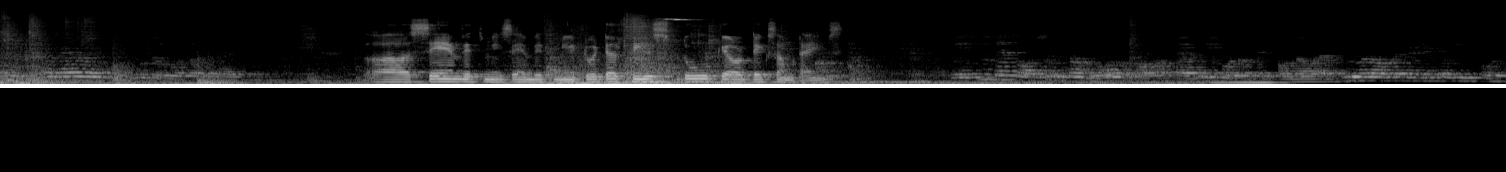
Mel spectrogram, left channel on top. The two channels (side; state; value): right; silent; digital silence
